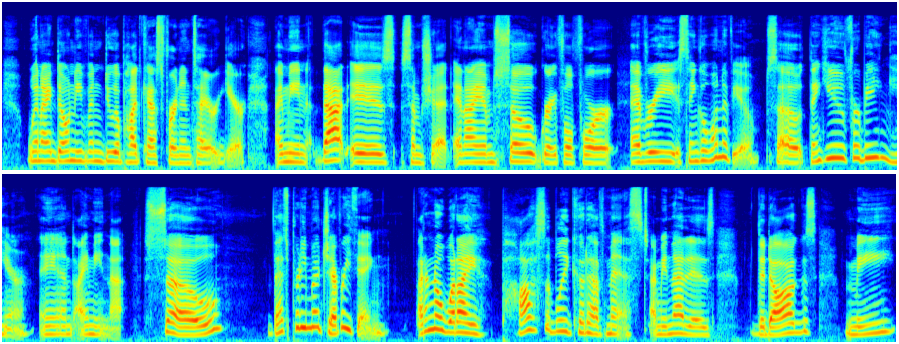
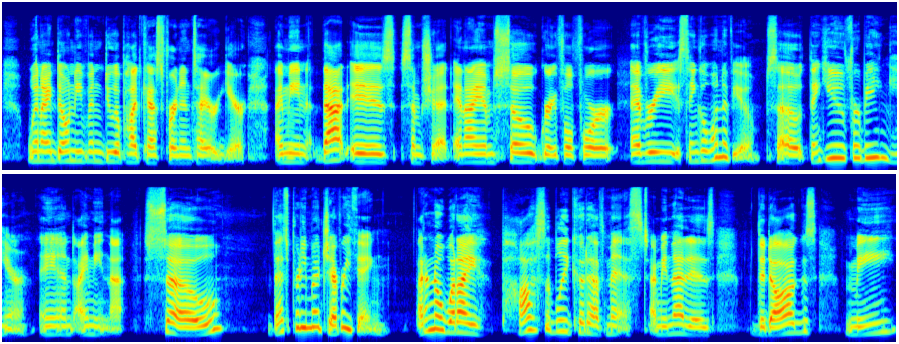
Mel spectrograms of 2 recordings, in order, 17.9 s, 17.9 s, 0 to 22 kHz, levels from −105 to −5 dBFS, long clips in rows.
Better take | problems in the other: first | thin; somewhat; fading below 300 Hz

